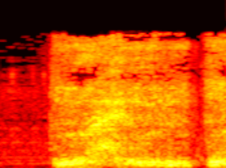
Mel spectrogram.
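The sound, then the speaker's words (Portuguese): A lion's roar used as a sound effect: a loud, rough, sustained growling roar lasting about one and a half seconds, breaking off briefly before resuming at the end, with no talk. “Não, isso não é pitbull. É só um leão.”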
